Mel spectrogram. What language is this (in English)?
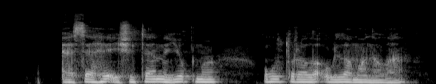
Bashkir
